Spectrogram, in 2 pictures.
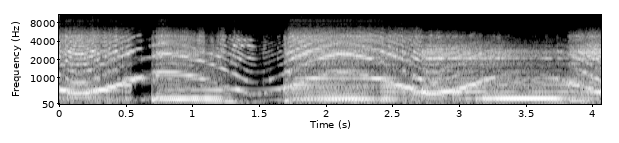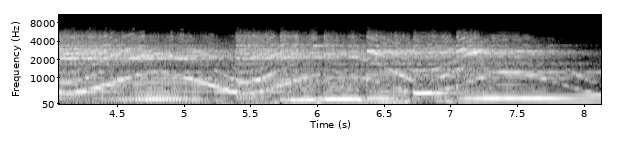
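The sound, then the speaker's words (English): An overdriven electric guitar plays sustained, bending notes with wide pitch swoops and a washy reverb tail, loud and continuous over a steady low chordal drone, with no one talking. “Maybe let's throw a little bit of drive and some reverb on there, and let's sweeten it up for the folks.”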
